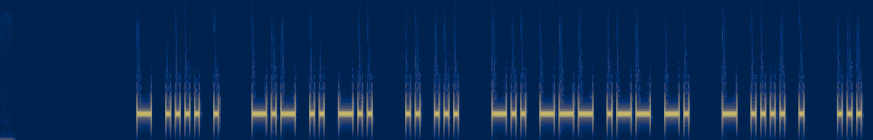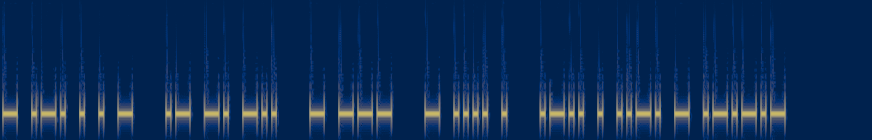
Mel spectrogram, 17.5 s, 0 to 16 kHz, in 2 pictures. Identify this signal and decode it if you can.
Morse code, heard as a keyed tone, about 25 wpm, 700 Hz. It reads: THE KID IS DOWN THE STREET AND TO THE LEFT.
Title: Sentences from Top 1600 Words 25wpm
